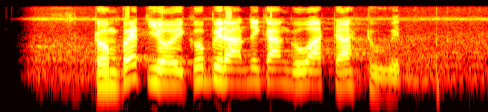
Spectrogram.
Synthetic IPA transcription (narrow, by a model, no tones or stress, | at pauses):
ɖ̥ɔ̤mpɛt̪̚jɔikup̬iɾant̪ikaŋɡowaɖ̥ä̤hɖ̥uwɪt̪̚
